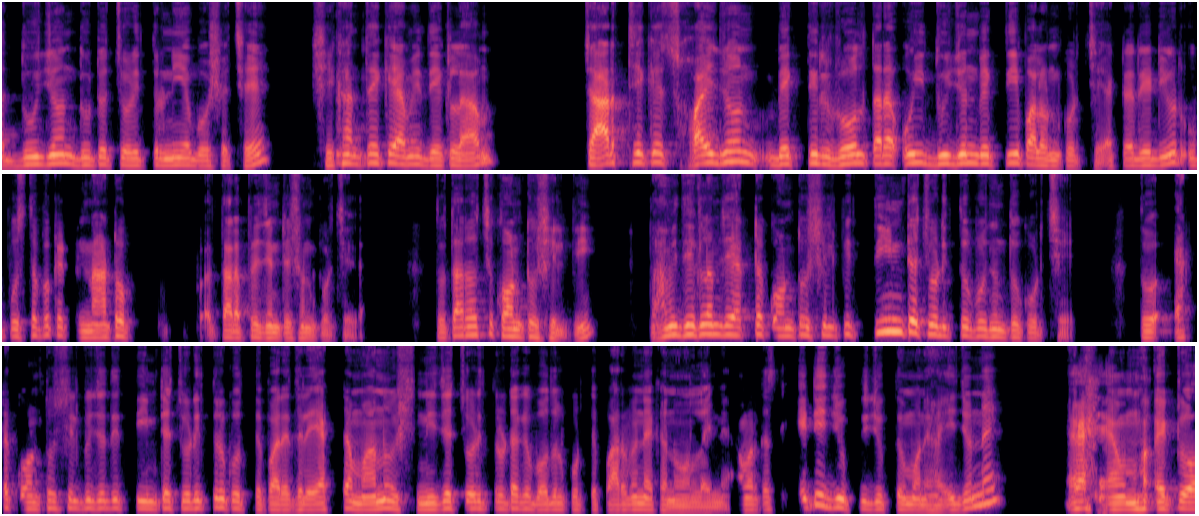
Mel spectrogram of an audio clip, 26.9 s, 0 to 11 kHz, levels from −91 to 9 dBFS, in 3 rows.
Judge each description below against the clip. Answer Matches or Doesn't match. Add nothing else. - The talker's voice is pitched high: Doesn't match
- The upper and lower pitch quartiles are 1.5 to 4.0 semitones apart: Doesn't match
